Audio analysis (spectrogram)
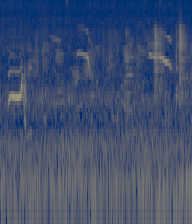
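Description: A hen clucks near her chick at a farm animal sanctuary, giving a few short, close clucks and soft chirping calls spaced over a couple of seconds above a steady low background hum, with no talk.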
